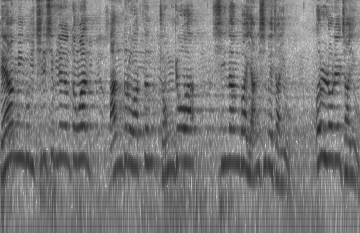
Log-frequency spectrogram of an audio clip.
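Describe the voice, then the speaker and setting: Animated, fairly slow delivery over noticeable background noise. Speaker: political rally speaker. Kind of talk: political rally speech.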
